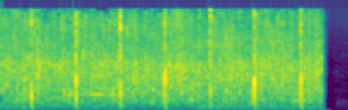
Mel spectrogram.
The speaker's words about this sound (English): Amen. Would you applaud the salvation of the Lord? Would you do that?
